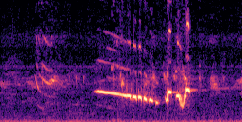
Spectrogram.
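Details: An Oriental magpie-robin lure phrase: a long clear whistle sliding gently downward, followed by a quick stutter of sharp notes and a final rising twist.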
